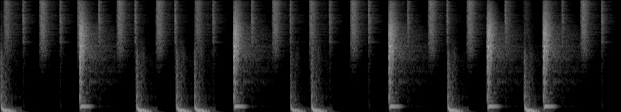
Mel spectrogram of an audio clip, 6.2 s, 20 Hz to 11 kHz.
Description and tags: Tight snare Beat 155bpm
shakers, electronic, drum, bpm, 155, tight, hi-hat, snare, rhythm, hip-hop, beat, breakbeat, drums, hard, loop, kick, slow, drumloop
